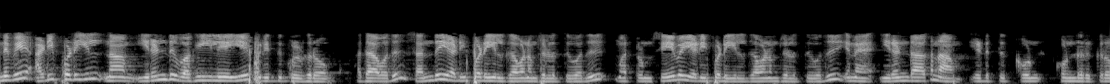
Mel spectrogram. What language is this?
Tamil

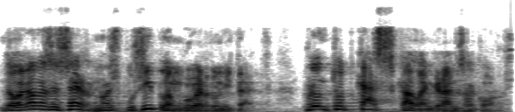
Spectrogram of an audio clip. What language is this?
Catalan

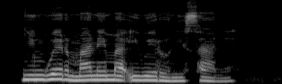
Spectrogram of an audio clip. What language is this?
Luo (Kenya and Tanzania)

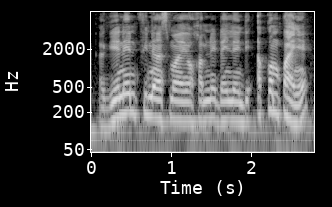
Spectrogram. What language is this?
Wolof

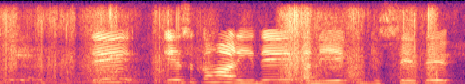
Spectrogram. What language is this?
Punjabi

